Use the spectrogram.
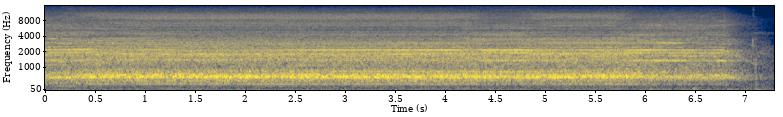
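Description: A heat tool blows steadily to set embossing powder on a stamped flower image, a continuous loud whooshing hum that runs unbroken for about seven seconds before cutting off.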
